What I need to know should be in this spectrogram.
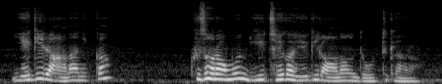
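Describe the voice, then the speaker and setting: A woman's somewhat breathy voice moves at a fairly quick pace in a dark, mellow tone. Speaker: vlogger. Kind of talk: personal testimony. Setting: home storage room. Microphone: voice recorded very quietly, gain boosted in editing.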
